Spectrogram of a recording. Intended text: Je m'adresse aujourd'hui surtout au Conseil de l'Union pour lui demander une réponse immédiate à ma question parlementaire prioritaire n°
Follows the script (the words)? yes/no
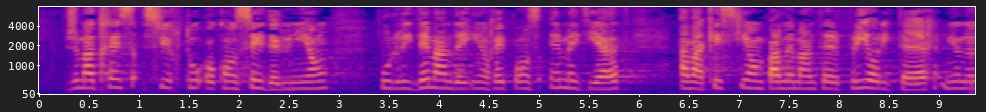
no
